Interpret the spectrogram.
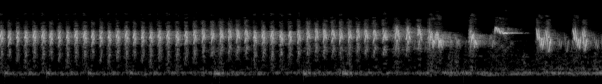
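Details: Fighting call of Eurasian tree sparrow used as a training master for contest birds: a sustained, fast buzzy chatter of rapid pulsed notes, ending in a few separate sharp chirps and a brief thin whistle.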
